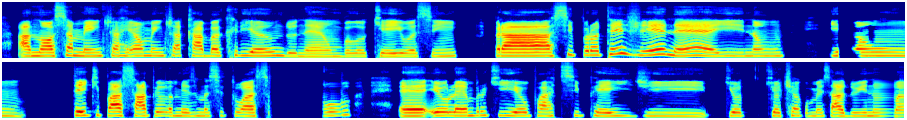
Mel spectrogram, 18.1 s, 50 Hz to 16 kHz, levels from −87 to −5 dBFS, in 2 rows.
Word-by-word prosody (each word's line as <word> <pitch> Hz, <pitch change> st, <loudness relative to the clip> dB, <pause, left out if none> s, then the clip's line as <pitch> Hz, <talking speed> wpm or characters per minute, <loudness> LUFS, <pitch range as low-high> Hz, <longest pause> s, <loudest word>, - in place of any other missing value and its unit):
a 205 Hz, -, +4 dB
nossa 215 Hz, +3 st, +2 dB
mente, 220 Hz, 0 st, -3 dB
realmente, 225 Hz, +1 st, -4 dB
acaba 220 Hz, -1 st, -1 dB
criando, 230 Hz, -3 st, -3 dB
né, 190 Hz, -1 st, -3 dB
um 195 Hz, 0 st, -9 dB
bloqueio 195 Hz, 0 st, -4 dB
assim 205 Hz, +2 st, -8 dB, 0.3 s
pra 215 Hz, 0 st, +9 dB
se 290 Hz, +6 st, -8 dB
proteger, 280 Hz, +2 st, +2 dB
né, 230 Hz, -3 st, +4 dB
e 215 Hz, 0 st, -6 dB
não 220 Hz, +1 st, -6 dB, 0.5 s
e 230 Hz, 0 st, -5 dB
não 225 Hz, -1 st, -3 dB, 0.5 s
ter 245 Hz, -1 st, +5 dB
que 265 Hz, +2 st, -12 dB
passar 235 Hz, -2 st, +4 dB
pela 230 Hz, -1 st, -5 dB
mesma 215 Hz, -1 st, -6 dB
situação, 220 Hz, -2 st, -2 dB, 0.5 s
de 240 Hz, +5 st, -7 dB, 0.5 s
eh, 210 Hz, 0 st, +6 dB
eu 230 Hz, 0 st, +3 dB
lembro 225 Hz, +2 st, 0 dB
que 240 Hz, -3 st, -7 dB
eu 220 Hz, 0 st, 0 dB
participei 225 Hz, -1 st, -5 dB
de 205 Hz, -1 st, -8 dB, 0.2 s
que -, -, -10 dB
eu 215 Hz, -, -3 dB, 0.2 s
que 225 Hz, -, -5 dB
eu -, -, -3 dB
tinha 225 Hz, 0 st, -6 dB
começado 210 Hz, 0 st, -2 dB
ir 210 Hz, 0 st, -4 dB
numa 215 Hz, -2 st, -6 dB
220 Hz, 135 wpm, -22 LUFS, 210-230 Hz, 0.5 s, pra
